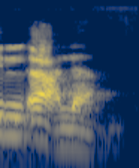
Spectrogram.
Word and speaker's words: الأعلى: الأعلى لا نقول الأعلى أعلى أعلى لا، أو الأعلى أعلى، البعض ينطق هكذا يفخم العين الأعلى، هذا خطأ، وربما يفخم معه الهمزة أعلى ربه الأعلى، لا خطأ، الأعلى الهمزة مرقة والعين مرقة ومتوسطة، الأعلى أعلى مقدار حركتين الألف.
